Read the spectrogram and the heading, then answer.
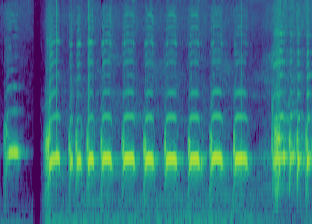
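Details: Local zebra dove singing 'nutut' variation, a lure to stir other zebra doves to sing: one soft note, then about nine steady, evenly spaced mellow coos, ending in a quicker bubbling flourish.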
